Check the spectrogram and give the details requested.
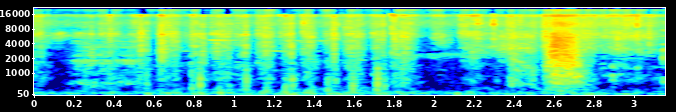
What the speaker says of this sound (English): I'm just going to scratch out a trench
